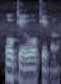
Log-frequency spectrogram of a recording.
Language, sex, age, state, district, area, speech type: Kannada, male, 18-30, Karnataka, Shimoga, urban, spontaneous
